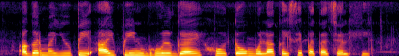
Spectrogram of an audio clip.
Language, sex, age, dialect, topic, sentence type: Chhattisgarhi, female, 18-24, Northern/Bhandar, banking, question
